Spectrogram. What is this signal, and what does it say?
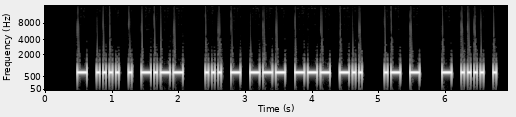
Morse code, heard as a keyed tone, about 25 wpm, 700 Hz. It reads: THEY STOOD AT THE
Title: Sentences from Top 1600 Words 25wpm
